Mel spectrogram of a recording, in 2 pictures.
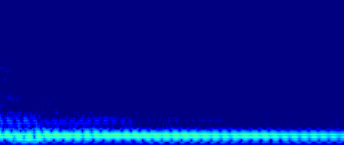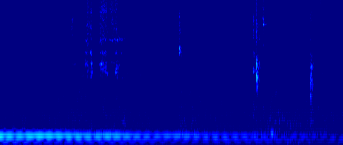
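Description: A held low chord of background music ringing on and slowly fading away, with a few faint light taps near the end.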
